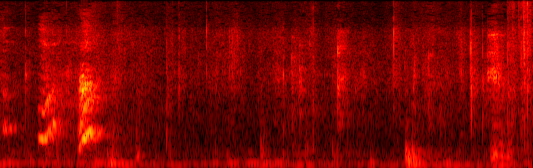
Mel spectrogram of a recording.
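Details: Border Collie puppies whimpering: a short burst of high, thin whines that rise and fall in pitch, packed into the first second, then faint rustling and a few soft knocks.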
